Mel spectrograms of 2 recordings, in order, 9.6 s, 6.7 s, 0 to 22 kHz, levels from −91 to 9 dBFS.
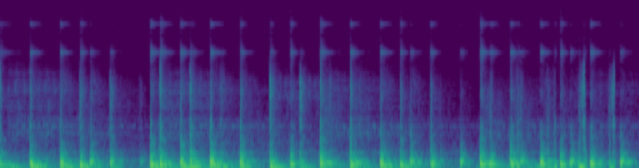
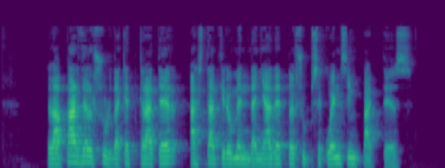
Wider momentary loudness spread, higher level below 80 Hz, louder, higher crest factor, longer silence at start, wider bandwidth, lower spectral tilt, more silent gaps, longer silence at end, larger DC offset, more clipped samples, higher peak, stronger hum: second, 8 LU vs 12 LU; first, -32 dBFS vs -64 dBFS; about the same, -27 LUFS vs -26 LUFS; about the same, 18 dB vs 22 dB; second, 0 s vs 0.7 s; about the same, 12.5 kHz vs 11.5 kHz; first, -8.5 dB/octave vs -5 dB/octave; neither; second, 0 s vs 0.55 s; neither; neither; second, -8 dBFS vs -4 dBFS; neither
